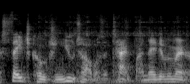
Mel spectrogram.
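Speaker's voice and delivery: plain reading voice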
